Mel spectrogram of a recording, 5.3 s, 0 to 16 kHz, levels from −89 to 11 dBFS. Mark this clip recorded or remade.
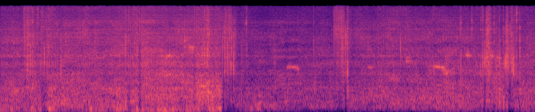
remade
